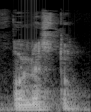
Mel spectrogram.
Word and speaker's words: honesto: Letter H is silent. I can't even freaking think of any words with the letter H right now, but just know when you see that letter H, it's silent. Like honesto.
